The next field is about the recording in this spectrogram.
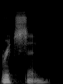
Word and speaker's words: Ritch: Alan Rich, how do you pronounce his last name? Alan Richardson? – Richardson? – I say Richardson. – It's Richardson. – Is it Ritson? From what? – R-I-T-C-H.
